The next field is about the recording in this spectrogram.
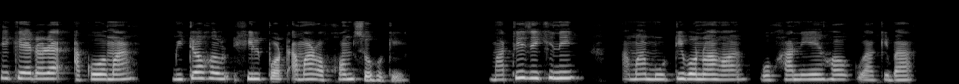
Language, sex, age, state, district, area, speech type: Assamese, female, 45-60, Assam, Biswanath, rural, spontaneous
